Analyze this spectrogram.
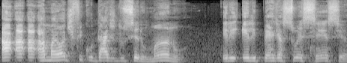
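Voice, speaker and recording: Moderate pace and big swings in loudness from a man with a fairly high pitch and a bright, sharp tone. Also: ordinary pitch variation. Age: 30s. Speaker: pastor. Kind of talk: podcast interview. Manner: halting, frequent stammered repetitions.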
